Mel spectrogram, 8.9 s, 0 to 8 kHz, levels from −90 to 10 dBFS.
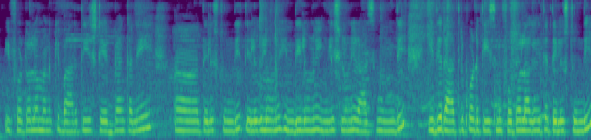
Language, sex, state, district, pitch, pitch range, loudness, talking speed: Telugu, female, Andhra Pradesh, Srikakulam, 220 Hz, 215-230 Hz, -17 LUFS, 180 wpm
